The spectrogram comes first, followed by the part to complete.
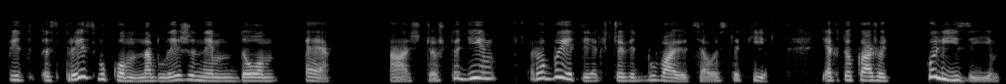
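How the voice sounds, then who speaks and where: A woman teacher talks her pupils through a recorded lesson, stretching out example words so every sound is heard. Her pitch moves a lot, up and down, and her voice is captured dry, with no room sound. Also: no room sound, lo-fi sound. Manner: clear, deliberate enunciation, slowing to spell out sounds. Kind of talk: recorded language lesson for schoolchildren.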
